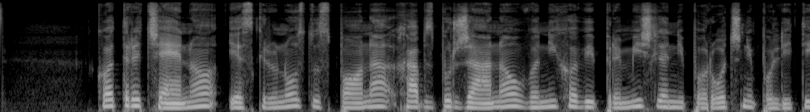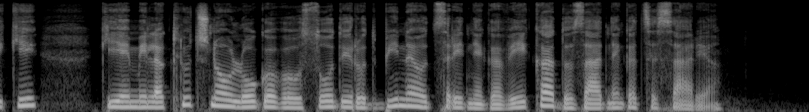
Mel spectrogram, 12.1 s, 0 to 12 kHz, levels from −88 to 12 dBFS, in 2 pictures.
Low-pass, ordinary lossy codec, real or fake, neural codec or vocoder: 10.8 kHz; none; fake; vocoder, 48 kHz, 128 mel bands, Vocos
